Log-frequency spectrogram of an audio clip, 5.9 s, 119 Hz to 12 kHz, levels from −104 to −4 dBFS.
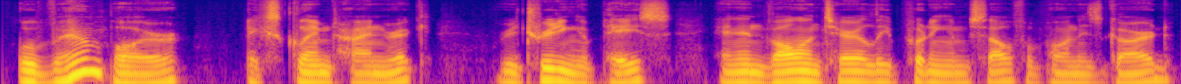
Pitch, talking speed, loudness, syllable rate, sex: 120 Hz, 140 wpm, -18 LUFS, 5.9 syllables/s, male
